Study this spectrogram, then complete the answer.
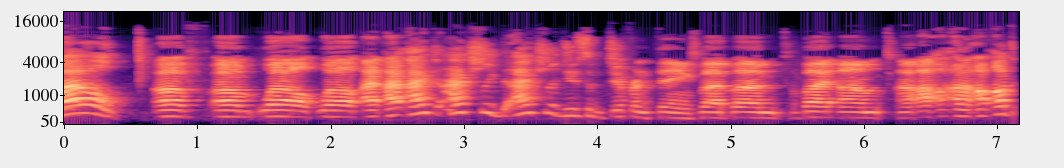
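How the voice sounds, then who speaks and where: Speaking with an American accent, a man uses a high pitch and lively intonation. Noticeable background noise runs underneath. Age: 20s. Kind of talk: interview. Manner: halting, heavy repetition.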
